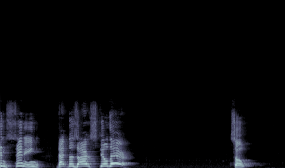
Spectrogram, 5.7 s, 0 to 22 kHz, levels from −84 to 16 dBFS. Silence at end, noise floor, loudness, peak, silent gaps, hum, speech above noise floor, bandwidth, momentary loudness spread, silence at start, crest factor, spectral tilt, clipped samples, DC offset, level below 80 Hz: 0.8 s; -75 dBFS; -16 LUFS; 0 dBFS; none; none; 60 dB; 8.4 kHz; 13 LU; 0 s; 18 dB; -3.5 dB/octave; under 0.1%; under 0.1%; -76 dBFS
